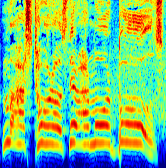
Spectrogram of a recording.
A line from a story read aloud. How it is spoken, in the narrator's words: someone yelled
